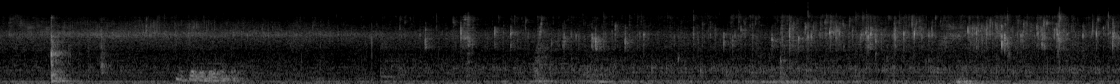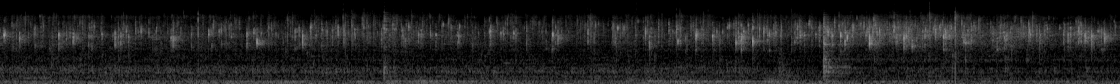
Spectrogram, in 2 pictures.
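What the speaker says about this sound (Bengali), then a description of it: "আস্তে আস্তে ভাজা হোক" Malpua batter, made from banana, frying slowly in oil with a soft, steady sizzle and occasional bubbling, faint at first and growing a little louder toward the end, with brief utensil sounds and no speech.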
